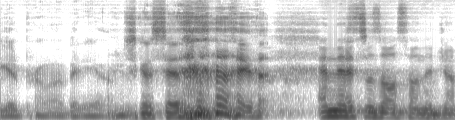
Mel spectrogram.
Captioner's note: laughter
